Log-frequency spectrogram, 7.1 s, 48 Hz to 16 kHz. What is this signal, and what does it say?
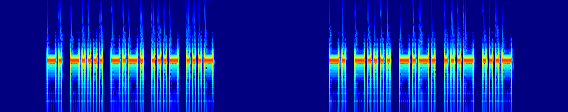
Morse code, heard as a keyed tone, about 29 wpm, 700 Hz. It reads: N6CVV N6CVV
